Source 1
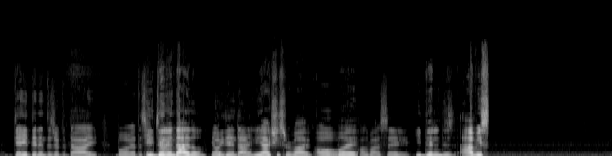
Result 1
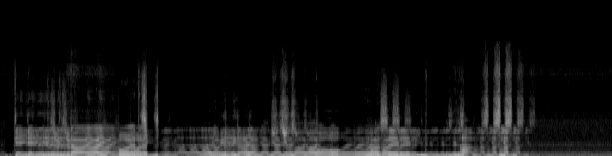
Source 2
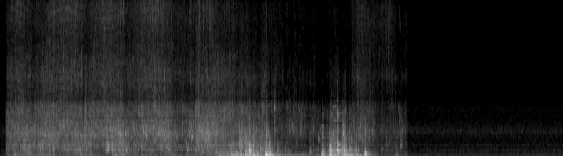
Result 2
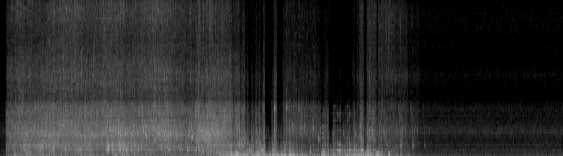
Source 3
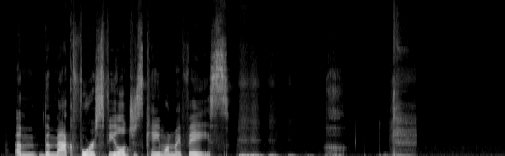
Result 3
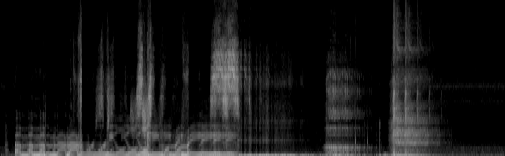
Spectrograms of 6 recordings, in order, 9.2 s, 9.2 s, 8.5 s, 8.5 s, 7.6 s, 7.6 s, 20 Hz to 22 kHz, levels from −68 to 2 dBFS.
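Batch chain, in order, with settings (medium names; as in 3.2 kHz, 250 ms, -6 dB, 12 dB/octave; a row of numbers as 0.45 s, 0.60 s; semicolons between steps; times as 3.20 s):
on a send: feedback delay 178 ms, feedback 33%, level -4 dB; on the sum: compressor with a negative ratio -27 dBFS, ratio -1; normalise loudness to -27 LUFS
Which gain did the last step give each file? -2.0 dB, +0.5 dB, 0.0 dB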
